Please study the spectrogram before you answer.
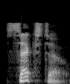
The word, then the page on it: sexto: British English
